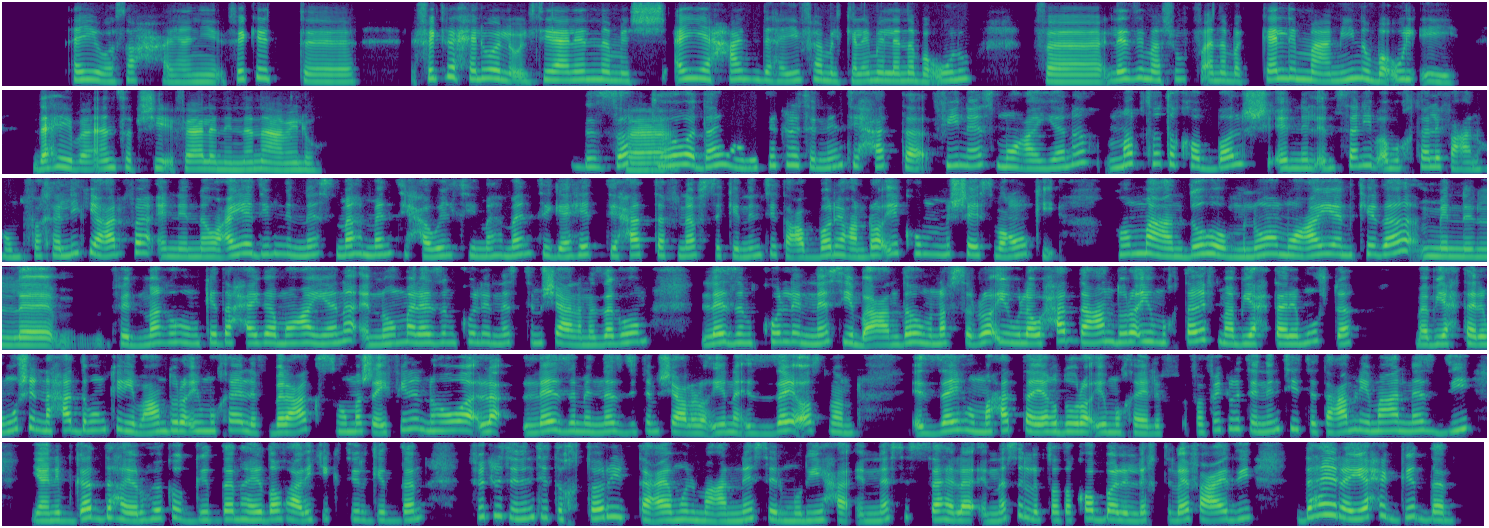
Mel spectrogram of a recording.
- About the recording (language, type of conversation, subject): Arabic, advice, إزاي بتتعامَل مع خوفك من الرفض لما بتقول رأي مختلف؟
- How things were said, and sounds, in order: tapping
